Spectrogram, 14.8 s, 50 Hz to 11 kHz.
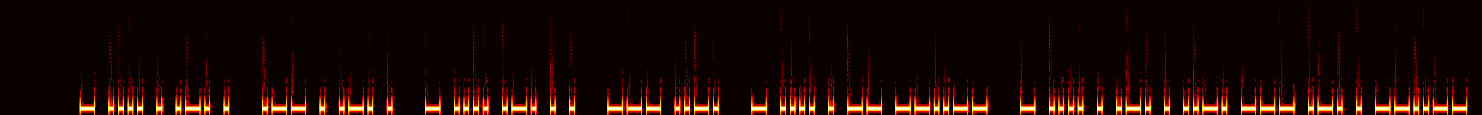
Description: Morse code, heard as a keyed tone, about 25 wpm, 700 Hz. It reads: THERE WERE THREE OF THEM, THEREFORE,
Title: Sentences from Top 800 Words 25wpm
